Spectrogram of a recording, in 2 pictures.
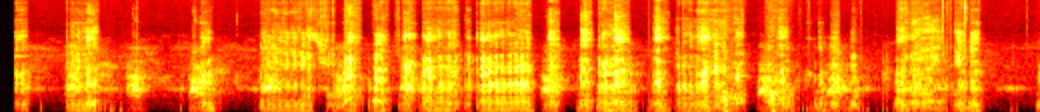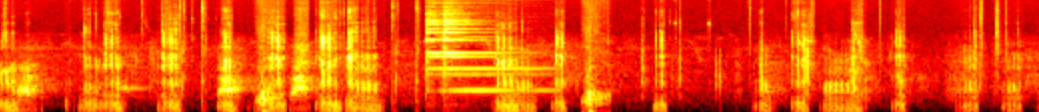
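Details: Pigs grunting and snorting in dense, overlapping bursts, with short broadband snorts repeated rapidly throughout; a brief tonal whine with stacked harmonics rises near the middle, then the grunting thins out toward the end.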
